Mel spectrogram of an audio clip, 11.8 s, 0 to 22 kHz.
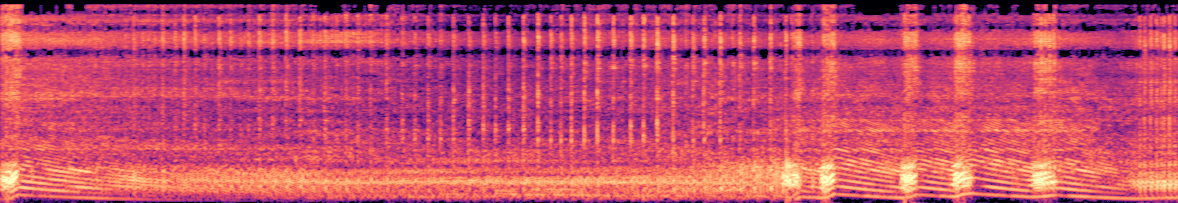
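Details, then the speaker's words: Kawasaki KX100 two-stroke, first cold start after a top-end rebuild with good compression; it idles raggedly with a light crackle plus sharp throttle blips, typical new-piston noise. "wow you can hear that piston crackle that's uh what a lot of two strokers like whenever you rebuild the top end new piston makes that little crackling noise"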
